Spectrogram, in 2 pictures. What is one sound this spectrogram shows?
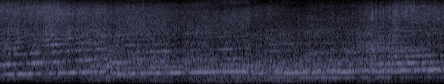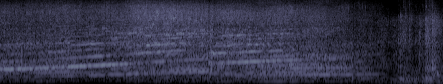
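Racing car engines roar loudly, their pitch rising and falling through the gears.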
